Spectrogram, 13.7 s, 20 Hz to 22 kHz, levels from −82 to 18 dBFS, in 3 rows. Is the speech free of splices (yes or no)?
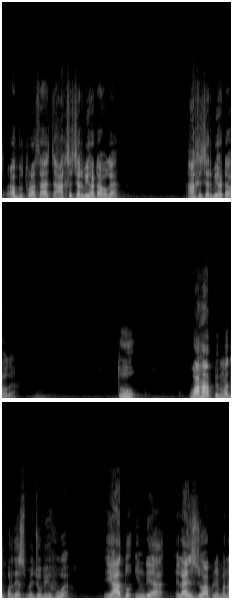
yes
